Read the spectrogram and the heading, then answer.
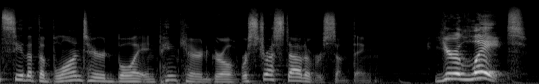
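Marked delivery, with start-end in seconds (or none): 4.3-5.3 loud, higher shout of reproach; yelling. Acted. Two teammates yelling at their late teacher, loud shout. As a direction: call it out in annoyance. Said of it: "the two yelled".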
